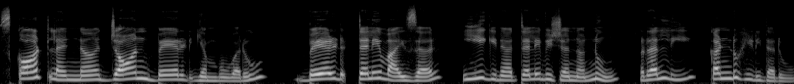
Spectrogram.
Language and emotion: Kannada, neutral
